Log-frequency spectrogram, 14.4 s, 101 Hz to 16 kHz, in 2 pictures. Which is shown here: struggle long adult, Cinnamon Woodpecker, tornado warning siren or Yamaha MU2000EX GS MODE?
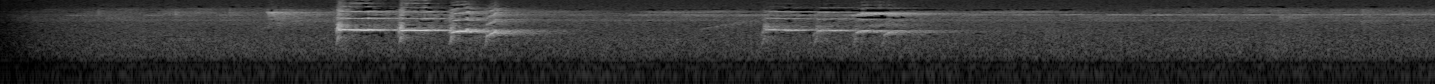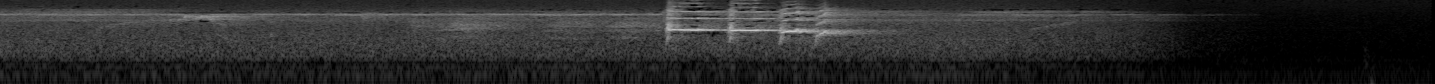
Cinnamon Woodpecker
